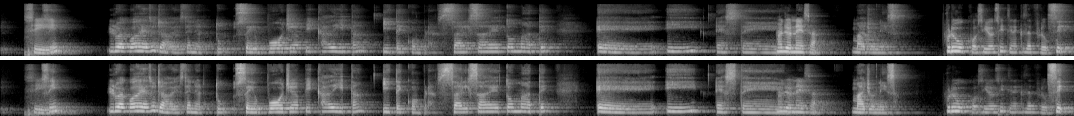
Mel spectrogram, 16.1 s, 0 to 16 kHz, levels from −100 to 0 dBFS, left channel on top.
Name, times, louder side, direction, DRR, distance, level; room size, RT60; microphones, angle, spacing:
voice 1, 0.4-0.9 11.6-12.3 14.2-15.7, left 5 dB, 45° left, 12 dB, 0.3 m, -30 dB
voice 2, 1.6-5.4 5.7-8.2 8.9-10.4 10.7-11.9 12.8-13.5 15.7-15.9, right 6 dB, 50° right, 11 dB, 0.5 m, -31 dB
6.9 x 4.3 x 4.9 m, 0.87 s
head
